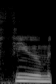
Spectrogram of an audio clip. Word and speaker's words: FUM: FUM is pronounced fume.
